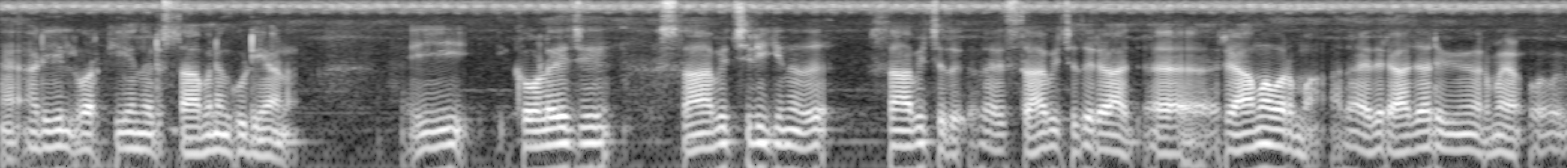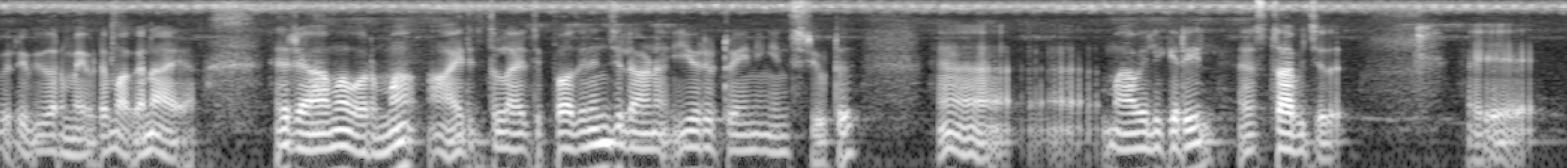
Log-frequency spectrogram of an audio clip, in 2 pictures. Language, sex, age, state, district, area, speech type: Malayalam, male, 30-45, Kerala, Kottayam, rural, spontaneous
